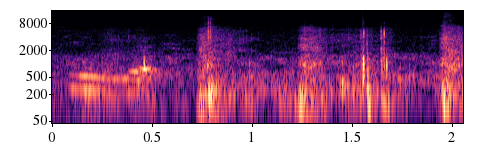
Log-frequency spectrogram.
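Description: A few sharp clicks and knocks from toys being handled and moved about, with a faint vocal sound at the start.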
